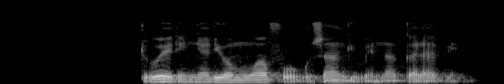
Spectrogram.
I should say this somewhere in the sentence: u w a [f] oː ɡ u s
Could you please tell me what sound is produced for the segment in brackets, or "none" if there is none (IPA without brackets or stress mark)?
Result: f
